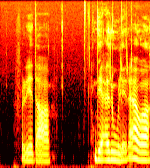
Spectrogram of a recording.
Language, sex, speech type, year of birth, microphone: Norwegian, female, spontaneous, 1988, Sennheiser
